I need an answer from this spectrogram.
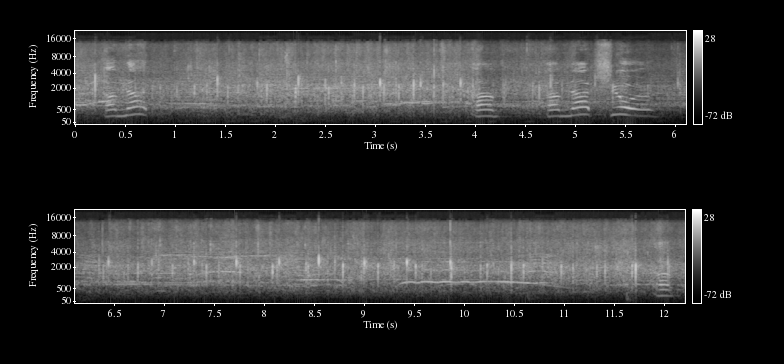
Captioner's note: applause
